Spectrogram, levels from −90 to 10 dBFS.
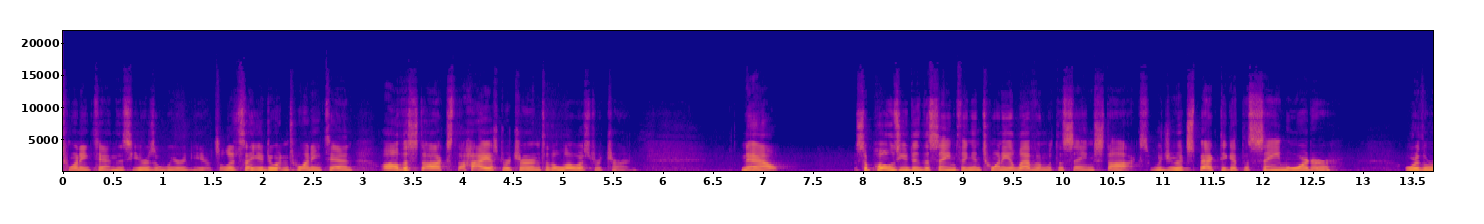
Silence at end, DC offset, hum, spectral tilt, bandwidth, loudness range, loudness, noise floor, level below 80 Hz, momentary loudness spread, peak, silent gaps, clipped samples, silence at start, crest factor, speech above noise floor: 0 s; under 0.1%; none; -5 dB/octave; 14 kHz; 3 LU; -27 LUFS; -63 dBFS; -62 dBFS; 9 LU; -10 dBFS; none; under 0.1%; 0 s; 18 dB; 36 dB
